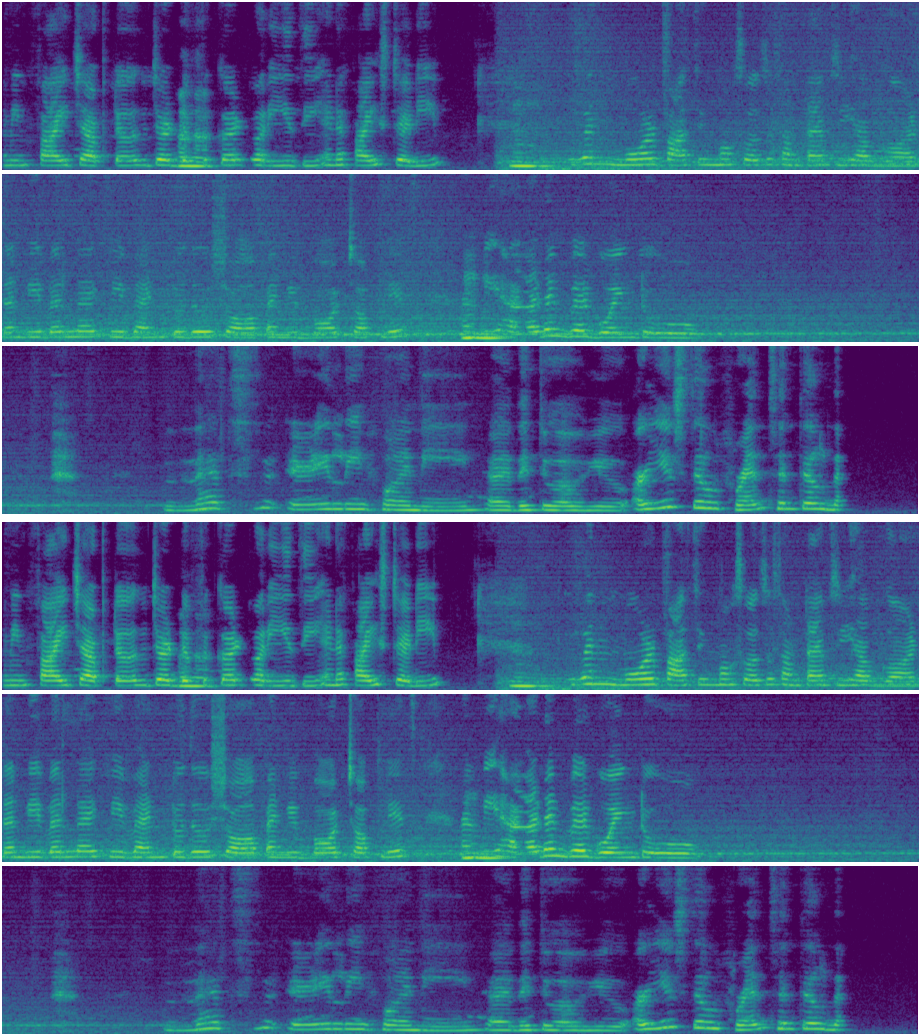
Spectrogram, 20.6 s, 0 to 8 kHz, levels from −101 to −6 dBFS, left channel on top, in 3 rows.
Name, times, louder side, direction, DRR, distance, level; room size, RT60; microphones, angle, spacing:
voice 1, 0.0-3.3 3.8-3.9 4.2-12.1, right 3 dB, 35° right, 0.5 m, -30 dB
sound 1, 3.7-17.3, left 2 dB, 20° left, 0.6 m, -43 dB
voice 2, 3.8-4.2 10.3-10.7 14.1-14.3 15.0-20.0, left 1 dB, 70° left, 0.6 m, -30 dB
2.5 x 2.1 x 2.5 m
head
